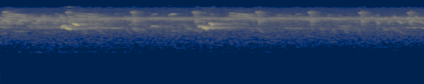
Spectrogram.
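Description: Faint birdsong: many small overlapping chirps, with a louder downward-slurred call twice, under a second in and about two seconds in.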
